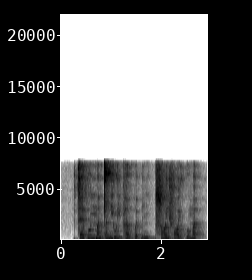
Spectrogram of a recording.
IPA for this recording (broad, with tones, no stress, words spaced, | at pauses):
t͡sɛː˨˩puː˥nmɐ˨˩n t̪ɐ˨˥njuː˨˧jpʰɐ˨˩w pɵ˧t̚ɪ˨ŋ | sɔː˨˧jfɔː˨˩j kʷɐ˧mɐ˧t̚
